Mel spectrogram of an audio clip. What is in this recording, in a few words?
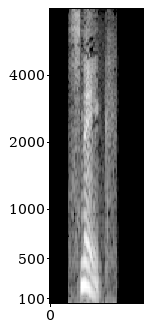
"snake", English voice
